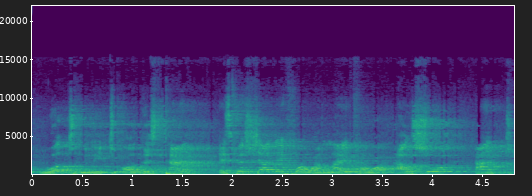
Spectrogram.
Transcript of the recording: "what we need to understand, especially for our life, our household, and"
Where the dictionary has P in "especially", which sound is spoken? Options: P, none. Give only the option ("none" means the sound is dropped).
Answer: P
